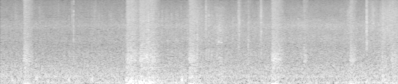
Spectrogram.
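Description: Soft footsteps patter on the ground.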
